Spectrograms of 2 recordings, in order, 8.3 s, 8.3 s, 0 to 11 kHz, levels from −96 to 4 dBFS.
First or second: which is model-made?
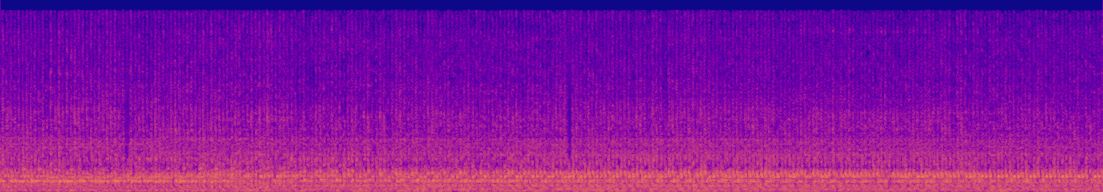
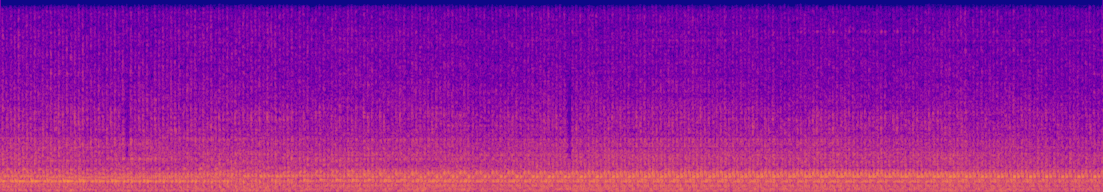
first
